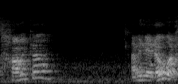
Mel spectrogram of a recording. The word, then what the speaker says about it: Chanukah: No, I know, it says CH, but no, that's... Wait, it's pronounced Hanukkah?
